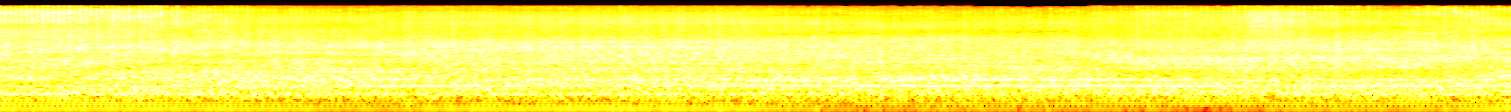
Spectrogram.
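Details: Curb-found self-propelled Craftsman mower, single-cylinder, after carburetor cleaning and reinstall; steady, even buzz with no hunting or surging: normal running.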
